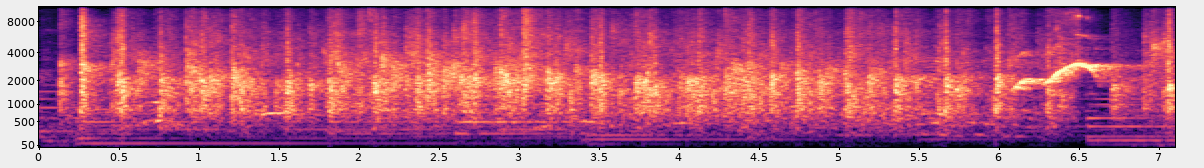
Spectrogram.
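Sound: warm applause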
